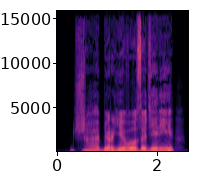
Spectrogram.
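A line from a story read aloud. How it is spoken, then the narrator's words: Hissed. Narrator (Russian): прошипел Иоганнес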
